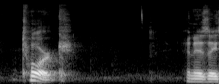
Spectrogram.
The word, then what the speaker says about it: torque: torque and as i say in some books it rhymes with fork although spelled quite differently torque it's a twisting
